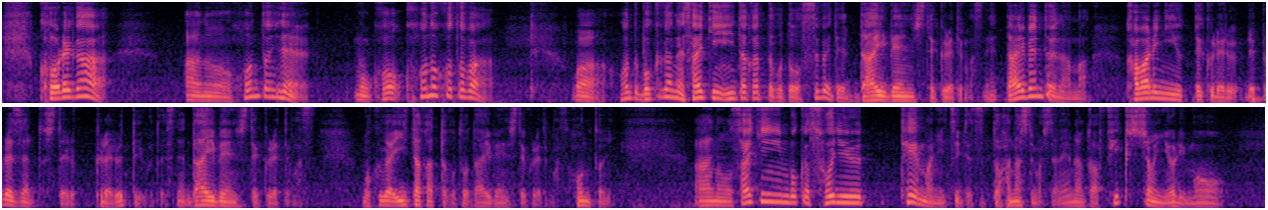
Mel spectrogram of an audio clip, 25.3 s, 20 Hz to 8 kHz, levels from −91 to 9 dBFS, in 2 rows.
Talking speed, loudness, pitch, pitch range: 370 characters per minute, -26 LUFS, 125 Hz, 115-185 Hz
